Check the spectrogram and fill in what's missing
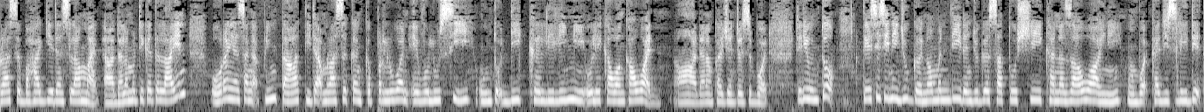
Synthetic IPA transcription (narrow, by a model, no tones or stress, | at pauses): ɾasabəɦaɡiadansəlamat̪̚adalamənt̪ikat̪əlaɪnʔoɾaŋjaŋsaŋat̪̚pint̪at̪idaʔ̚mə̃ɾasakankəpərluanevolusiunt̪ʊk̚dikʰəliliŋĩʔolɛhkawankawanadalamkad͡ʒiant̪ərsəbʊt̪̚d͡ʒadiunt̪ʊk̚t̪esɪsinĩd͡ʒuɡanɔmə̃ndidand͡ʒuɡasat̪oʃikanazawainĩmə̃mbuat̪̚kad͡ʒisəlidɪt̪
